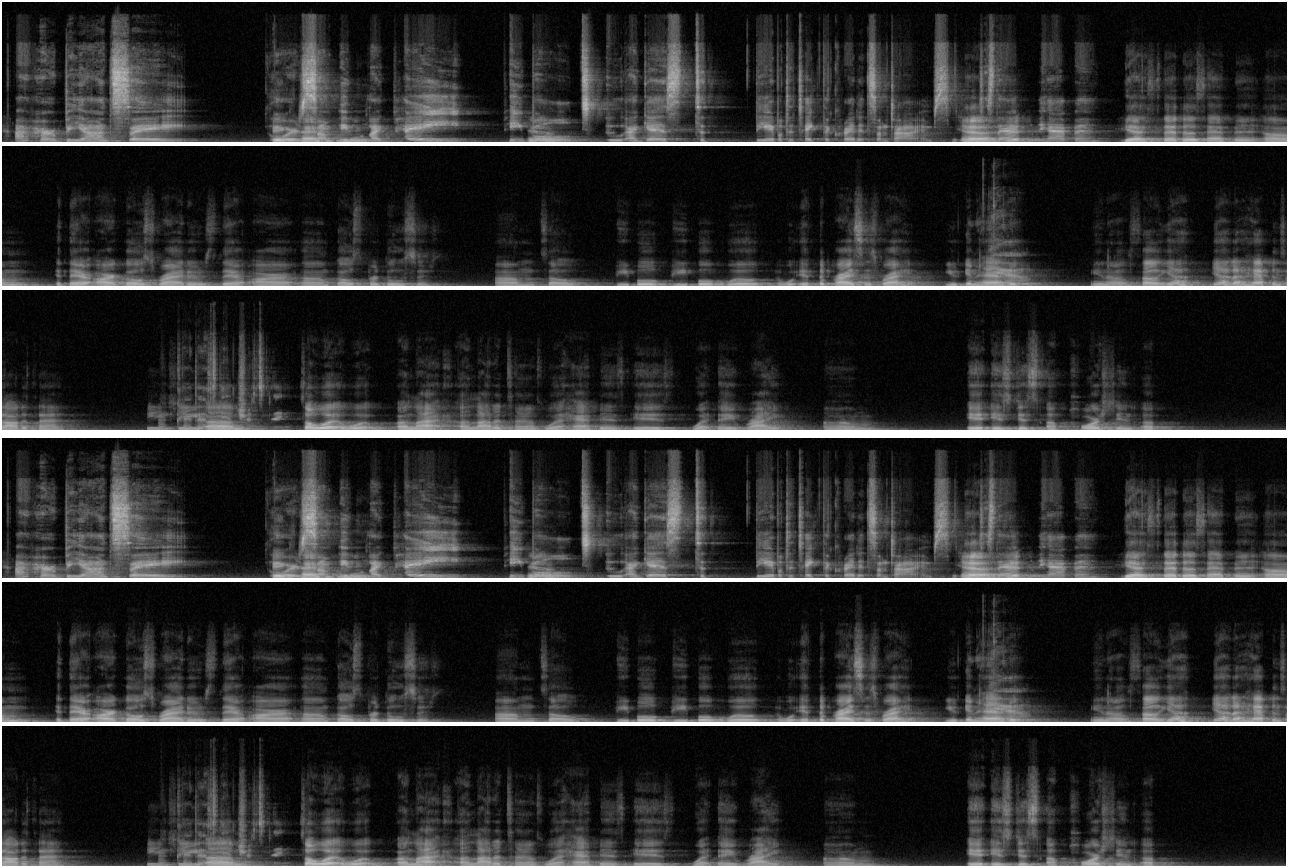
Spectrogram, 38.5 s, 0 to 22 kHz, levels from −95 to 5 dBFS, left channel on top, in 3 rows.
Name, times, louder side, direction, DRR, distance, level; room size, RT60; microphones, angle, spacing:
voice 1, 0.0-1.8 2.7-4.6 5.0-7.1 7.5-9.5 9.8-11.0 22.7-23.1 27.3-28.5, left 1 dB, 5° left, 10 dB, 0.8 m, -33 dB
voice 2, 2.7-3.7 5.3-5.6 9.6-10.2 11.2-13.1 13.4-17.2 17.8-18.6 19.0-22.0 22.3-23.0 23.7-26.3 27.2-28.2 28.7-32.3 32.6-33.5 33.9-34.4 35.4-37.2, right 1 dB, 10° right, 7 dB, 1.2 m, -33 dB
24.5 x 19.5 x 9.2 m, 1.1 s
head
